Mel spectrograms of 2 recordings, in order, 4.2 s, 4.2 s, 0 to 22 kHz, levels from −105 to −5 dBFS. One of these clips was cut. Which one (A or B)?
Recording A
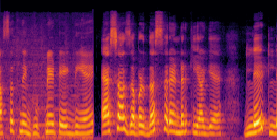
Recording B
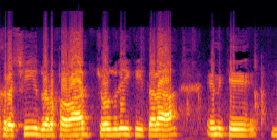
A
